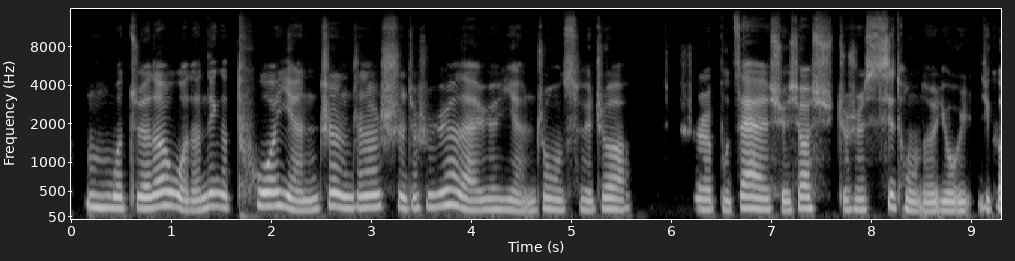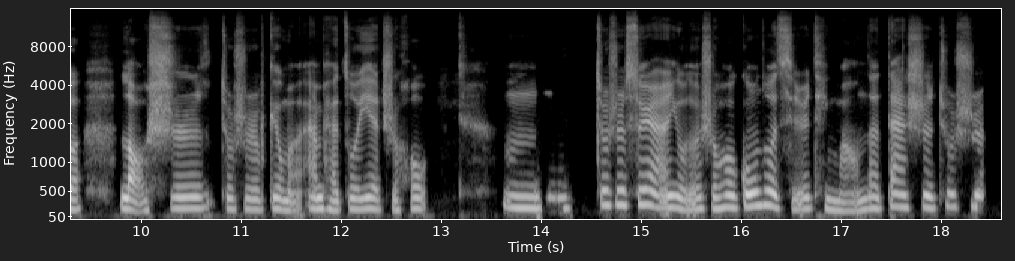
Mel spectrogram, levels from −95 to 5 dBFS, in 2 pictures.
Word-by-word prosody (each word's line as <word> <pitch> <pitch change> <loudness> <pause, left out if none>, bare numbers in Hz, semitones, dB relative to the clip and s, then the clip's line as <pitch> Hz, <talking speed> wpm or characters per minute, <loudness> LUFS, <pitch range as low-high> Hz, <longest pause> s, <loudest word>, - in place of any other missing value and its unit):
嗯， 210 -2 0
我 200 -1 +3
觉 195 0 0
得 235 +3 +3
我 210 -7 +2
的 165 +1 -3
那 230 +4 0
个 220 - 0
拖 240 -2 +1
延 180 -7 0
症， 220 -2 +1
真 205 +1 -2
的 215 +1 +2
是 205 -5 -3
就 200 - -4
是 215 +1 -5
越 250 +2 0
来 175 -6 0
越 180 +1 -3
严 165 -3 -4
重。 180 0 -3
随 170 -1 -6
着 185 0 -2 0.7
就 - - -5
是 175 -1 -1
不 170 -1 -7
在 195 +1 +2
学 170 -4 -2
校 200 +5 0 0.3
就 - - -6
是 180 0 -4
系 215 +4 -2
统 175 -6 -3
地 150 0 -2
有 155 -1 -1 0.2
一 185 - -7
个 180 0 -1 0.4
老 175 -5 +5
师， 195 +3 +1
就 190 - -2
是 180 -1 -2
给 195 - +2
我 - - +1
们 165 - +1
安 190 -1 +2
排 180 -4 +2
作 185 +2 -1
业 185 0 +3
之 170 - -4
后， 190 +2 -3 0.7
嗯， 200 -2 +2 0.5
就 255 - +1
是 255 +1 +1
虽 265 +1 +2
然 235 -4 +5
有 205 -3 +4
的 - - 0
时 195 - -1
候， 210 +2 +3
工 225 +3 +6
作 250 -2 +5
其 200 - -2
实 195 - +1
挺 190 -3 -3
忙 155 -1 -2
的， 195 +1 +1
但 215 +3 +1
是 210 0 +1
就 225 +3 -4
是 420 - -2
195 Hz, 225 characters per minute, -26 LUFS, 180-215 Hz, 0.7 s, 工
